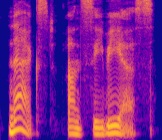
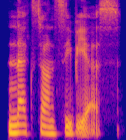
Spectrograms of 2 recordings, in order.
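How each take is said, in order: First: There is a tiny pause inside the phrase. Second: The phrase runs together without any pause. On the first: The speaker calls it wrong. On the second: The speaker calls it right. "like all in one"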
